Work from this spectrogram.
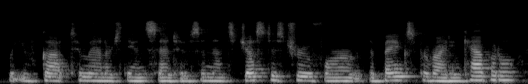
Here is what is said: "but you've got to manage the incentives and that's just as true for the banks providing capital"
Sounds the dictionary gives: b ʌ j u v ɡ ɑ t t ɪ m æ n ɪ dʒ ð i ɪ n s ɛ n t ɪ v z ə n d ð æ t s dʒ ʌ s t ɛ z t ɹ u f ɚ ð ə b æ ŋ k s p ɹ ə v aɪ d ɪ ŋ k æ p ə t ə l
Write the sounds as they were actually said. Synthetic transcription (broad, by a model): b ʌ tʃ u v ɡ ɑ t t ɪ m æ n ɪ dʒ ð i ɪ n s ɛ n t ɪ v z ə n ð æ t s dʒ ʌ s t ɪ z t ɹ u f ɚ ð ə b æ ŋ k s p ɹ ə v aɪ d ɪ ŋ k æ p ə t l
